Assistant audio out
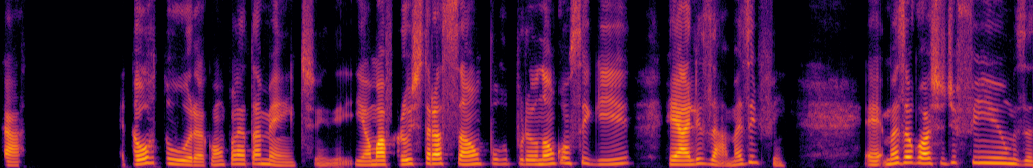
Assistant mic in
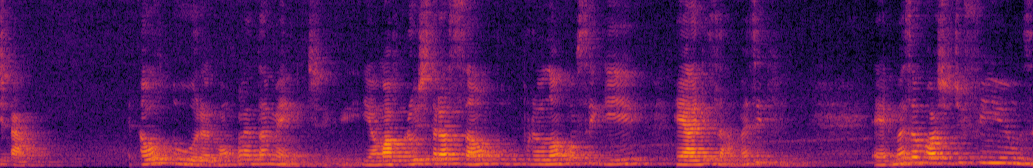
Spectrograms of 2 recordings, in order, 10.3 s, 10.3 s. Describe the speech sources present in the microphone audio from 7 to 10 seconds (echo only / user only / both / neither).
echo only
